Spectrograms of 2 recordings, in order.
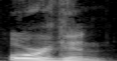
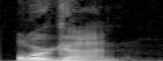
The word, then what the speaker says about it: Oregon: One suggestion, we pronounce my state of Oregon as Oregon, not Oregon.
